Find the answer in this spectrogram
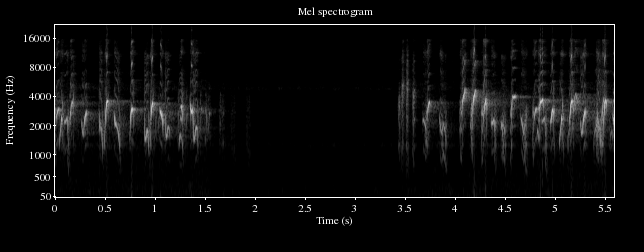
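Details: Pair of Streak-eared bulbuls fiercely dueling in song, recorded 30 October 2021: rapid bursts of chirpy, slurred whistled notes, a pause of about two seconds, then a renewed lively chatter.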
